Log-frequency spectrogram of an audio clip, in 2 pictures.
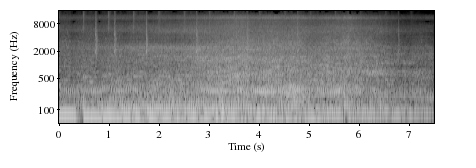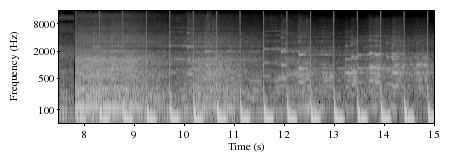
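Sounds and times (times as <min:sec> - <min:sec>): music with steady beat: 0:00.0 - 0:05.2, 0:07.8 - 0:15.0
vehicle engine under load: 0:00.0 - 0:12.6.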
